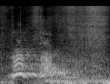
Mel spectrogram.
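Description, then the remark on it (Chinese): A vicious dog about to pounce barks aggressively, one or two loud, harsh barks at the start, followed by a low rumbling that continues to the end. No one speaks. “哇哦，这条恶犬已经要朝我扑过来了。”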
